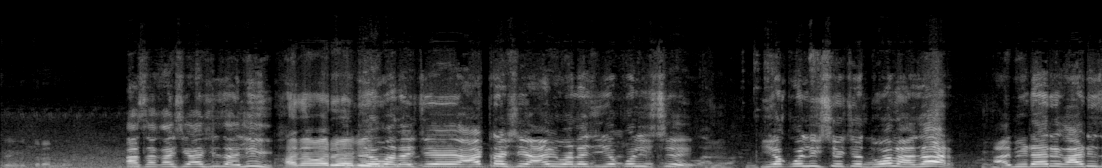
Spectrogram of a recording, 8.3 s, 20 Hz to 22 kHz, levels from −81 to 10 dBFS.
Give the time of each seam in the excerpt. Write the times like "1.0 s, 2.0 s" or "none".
1.0 s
